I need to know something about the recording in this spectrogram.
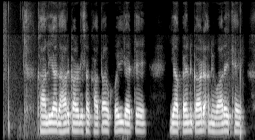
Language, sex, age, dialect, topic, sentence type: Maithili, male, 18-24, Bajjika, banking, question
